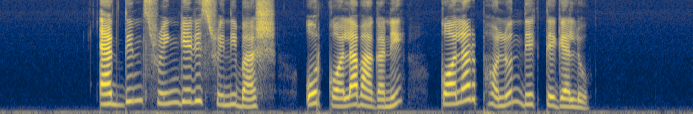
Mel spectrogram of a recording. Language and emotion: Bengali, neutral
